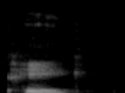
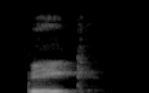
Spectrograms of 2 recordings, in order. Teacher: The letter P is voiceless and the letter B is voiced. If you mix them up, then you'll have different words.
